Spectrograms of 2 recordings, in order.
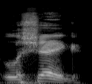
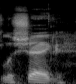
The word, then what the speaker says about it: Ledaig: We have a 10-year-old single malt Scotch whiskey called Leshaig. Not spelled Leshaig, though. It is spelled L-E-D-A-I-G, but pronounced Leshaig.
